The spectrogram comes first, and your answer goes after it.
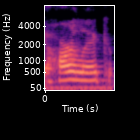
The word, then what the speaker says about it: Harelik: Her name is Tiffany Harelik, rhymes with garlic, from Wise Skies Collective.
